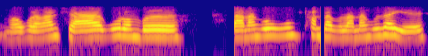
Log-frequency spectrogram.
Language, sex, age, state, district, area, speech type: Bodo, female, 30-45, Assam, Kokrajhar, rural, conversation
